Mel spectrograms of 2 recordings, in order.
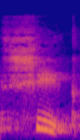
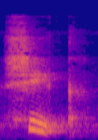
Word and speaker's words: chic: Not chic, sorry, chic. How you have to pronounce? Chic. Okay.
